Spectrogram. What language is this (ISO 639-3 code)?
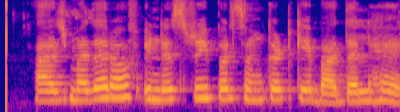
hin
